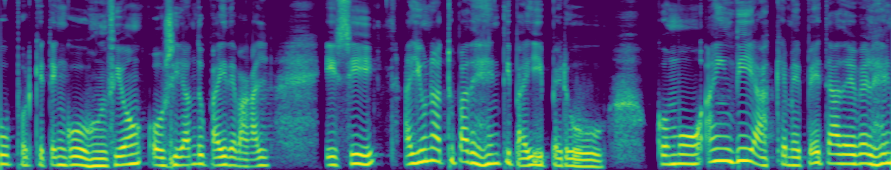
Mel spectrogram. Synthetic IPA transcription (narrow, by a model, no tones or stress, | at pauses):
upo̞ɾke̞t̪e̞ŋɡuɦun̟θjo̞ŋosiand̪upaiðe̞βaɣalisiajunat̪upaðe̞ɦẽ̞nt̪ipaḭpe̞ɾu | ko̞mua̰jðiahke̞me̞pe̞t̪aðe̞βe̞lɦen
